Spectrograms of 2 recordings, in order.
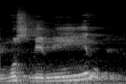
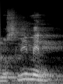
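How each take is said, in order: First: The vowel before the final n is long. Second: The vowel before the final n is short. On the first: The speaker calls it right. "Kenapa mi dibaca panjang?" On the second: The speaker calls it wrong. "bukan bukan muslimin"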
